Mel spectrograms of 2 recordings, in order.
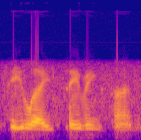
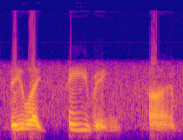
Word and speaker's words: daylight saving time: from standard time to daylight savings time yep it's written and pronounced daylight saving time not with an s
